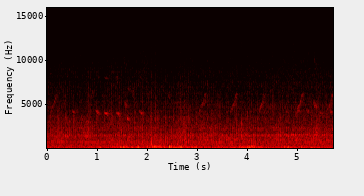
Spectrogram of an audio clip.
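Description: A 1990 Hindustan Motors Ambassador Nova idles with its bonnet open, giving a steady, fairly soft engine rumble that continues evenly throughout without talking.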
